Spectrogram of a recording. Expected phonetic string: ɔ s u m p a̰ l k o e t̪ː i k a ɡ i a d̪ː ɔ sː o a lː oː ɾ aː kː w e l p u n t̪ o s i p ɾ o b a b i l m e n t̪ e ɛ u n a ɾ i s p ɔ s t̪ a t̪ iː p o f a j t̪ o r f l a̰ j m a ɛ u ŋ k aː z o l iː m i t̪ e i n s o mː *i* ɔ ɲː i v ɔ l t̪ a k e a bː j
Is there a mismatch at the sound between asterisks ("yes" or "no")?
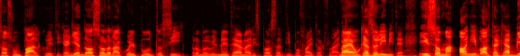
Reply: yes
